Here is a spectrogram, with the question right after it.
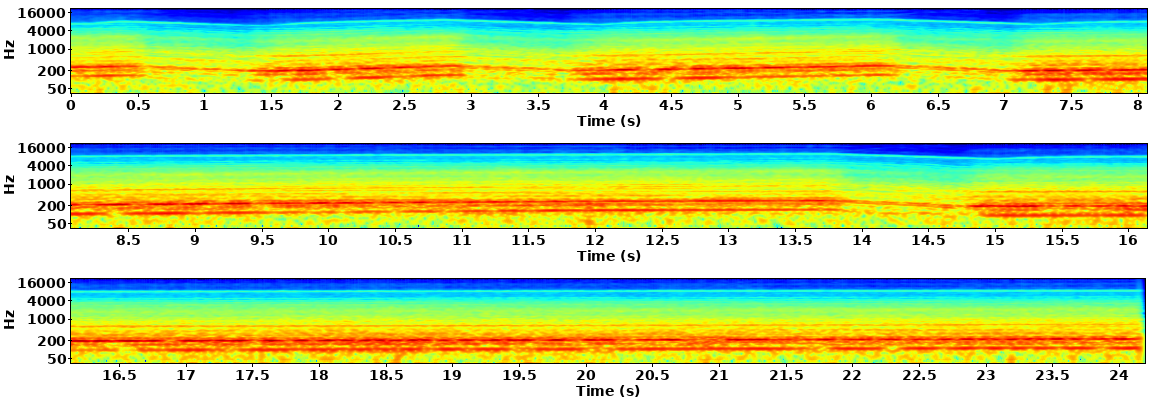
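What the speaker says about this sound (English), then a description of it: "You can hear the supercharger whine along with the turbos. The supercharger noise goes up with engine speed." A custom Peterbilt truck in American Truck Simulator gives a loud, close supercharger whine over turbo whistle. The whine climbs in pitch with engine speed, dips briefly at each of several gear shifts, then holds a long, steady high whine.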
